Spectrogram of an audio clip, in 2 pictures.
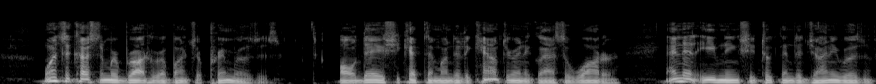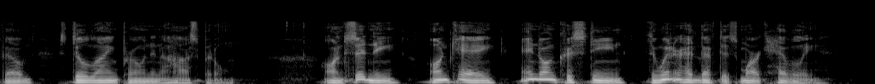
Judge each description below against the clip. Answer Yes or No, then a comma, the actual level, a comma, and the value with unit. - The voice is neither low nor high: No, very low, 85 Hz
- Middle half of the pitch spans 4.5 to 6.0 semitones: No, average, 3.3 semitones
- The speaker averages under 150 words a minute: No, average, 175 wpm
